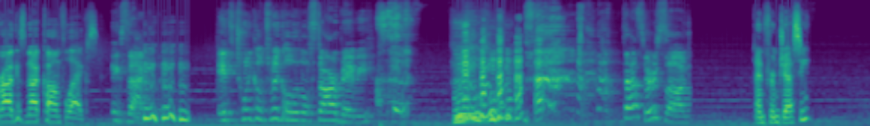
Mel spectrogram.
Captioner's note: laughs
